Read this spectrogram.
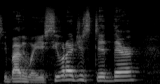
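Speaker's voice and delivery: usual speaking voice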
